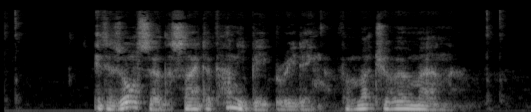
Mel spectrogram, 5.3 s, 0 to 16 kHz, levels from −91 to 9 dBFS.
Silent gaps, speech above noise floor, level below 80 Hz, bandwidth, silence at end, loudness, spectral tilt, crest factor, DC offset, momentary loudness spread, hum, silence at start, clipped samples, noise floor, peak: none; 37 dB; -56 dBFS; 11.5 kHz; 0.75 s; -33 LUFS; -5.5 dB/octave; 16 dB; under 0.1%; 13 LU; none; 0.15 s; under 0.1%; -69 dBFS; -18 dBFS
